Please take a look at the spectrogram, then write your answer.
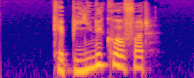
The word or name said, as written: kabinekuffert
